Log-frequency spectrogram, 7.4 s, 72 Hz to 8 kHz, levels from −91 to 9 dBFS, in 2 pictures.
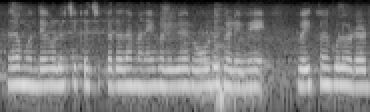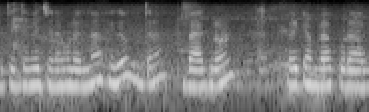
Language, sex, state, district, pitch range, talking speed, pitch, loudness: Kannada, female, Karnataka, Bellary, 220-235 Hz, 180 wpm, 225 Hz, -15 LUFS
